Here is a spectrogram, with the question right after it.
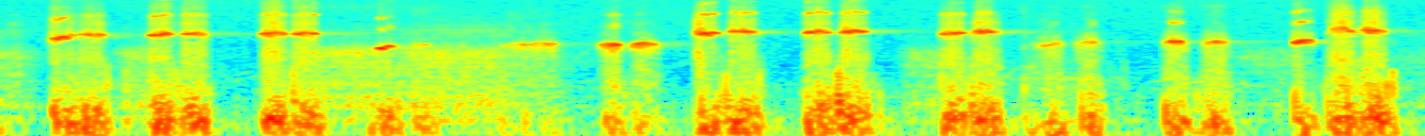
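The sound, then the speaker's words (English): A voice imitates a cricket on top of a bag that jumps down and gets covered by the bag, producing loud chirping bursts in quick clusters with short pauses, a thin high whistle-like tone threading between them. “This is the cricket on top of the bag, uh-huh, and he jumps down, and then he gets covered by the bag.”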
